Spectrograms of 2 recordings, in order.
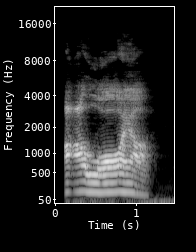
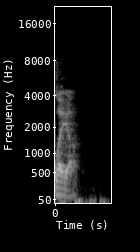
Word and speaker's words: Aaliyah: How is it supposed to be pronounced, Ben? A liar. And how do you pronounce it? No, that's how I pronounce it. How's it supposed to be pronounced? Aaliyah. And how do you actually pronounce it? A liar. A liar.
